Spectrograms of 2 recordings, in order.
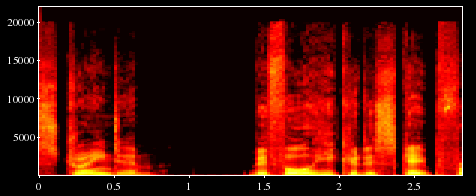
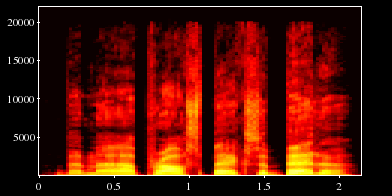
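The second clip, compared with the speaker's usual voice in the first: a hint of heated rivalry, higher and louder; warmly; 4 semitones higher, 6 dB louder than usual. A narrator's reading. Rival suitor outbidding Drebber, a touch heated. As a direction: push the claim with light heat. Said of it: "said the other warmly".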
